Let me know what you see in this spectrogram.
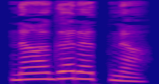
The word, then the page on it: ನಿಕರ್ತನ: Kannada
